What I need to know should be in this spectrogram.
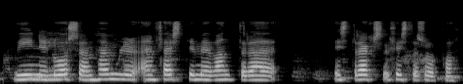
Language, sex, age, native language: Icelandic, female, 40-49, Icelandic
